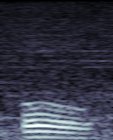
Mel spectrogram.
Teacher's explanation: This is a compound vowel combining a and u. The mouth opens at the throat and rounds forward at the lips.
